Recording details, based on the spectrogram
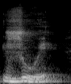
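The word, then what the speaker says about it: jouer: nuevamente del grupo uno se escribe J o u e r se dice yue y cuando está conjugado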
